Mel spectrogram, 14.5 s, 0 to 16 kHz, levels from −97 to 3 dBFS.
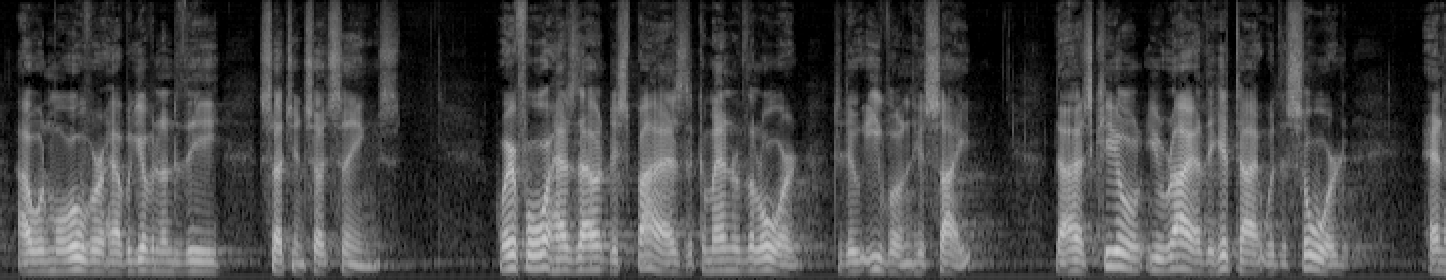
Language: English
